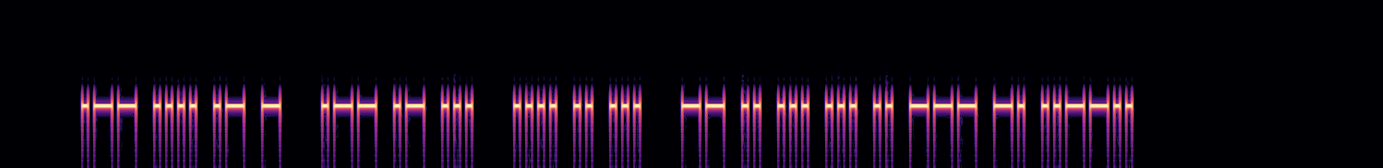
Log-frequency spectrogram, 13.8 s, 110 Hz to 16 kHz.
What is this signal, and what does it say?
Morse code, heard as a keyed tone, about 21 wpm, 700 Hz. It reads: WHAT WAS HIS MISSION?
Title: Sentences from Top 1600 Words 20wpm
